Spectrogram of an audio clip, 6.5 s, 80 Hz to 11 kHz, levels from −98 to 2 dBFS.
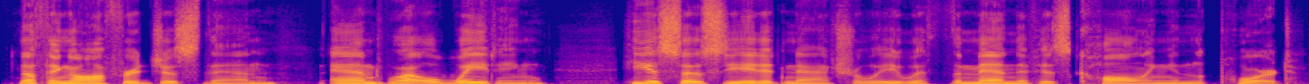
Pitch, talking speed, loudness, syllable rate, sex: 135 Hz, 175 wpm, -20 LUFS, 5.4 syllables/s, male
